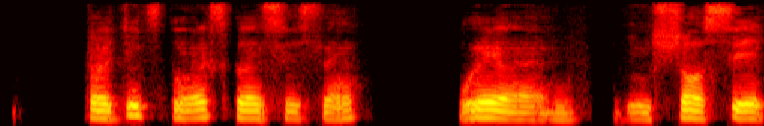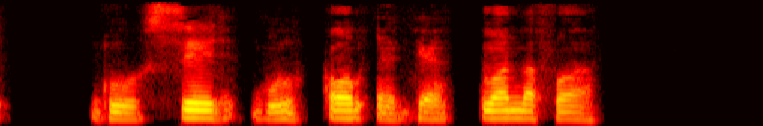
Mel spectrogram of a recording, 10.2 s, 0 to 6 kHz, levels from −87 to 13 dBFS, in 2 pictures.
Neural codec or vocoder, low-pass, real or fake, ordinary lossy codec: codec, 16 kHz, 1 kbps, FunCodec, trained on Chinese and English, 50 frames a second; 5.4 kHz; fake; MP3, 32 kbps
